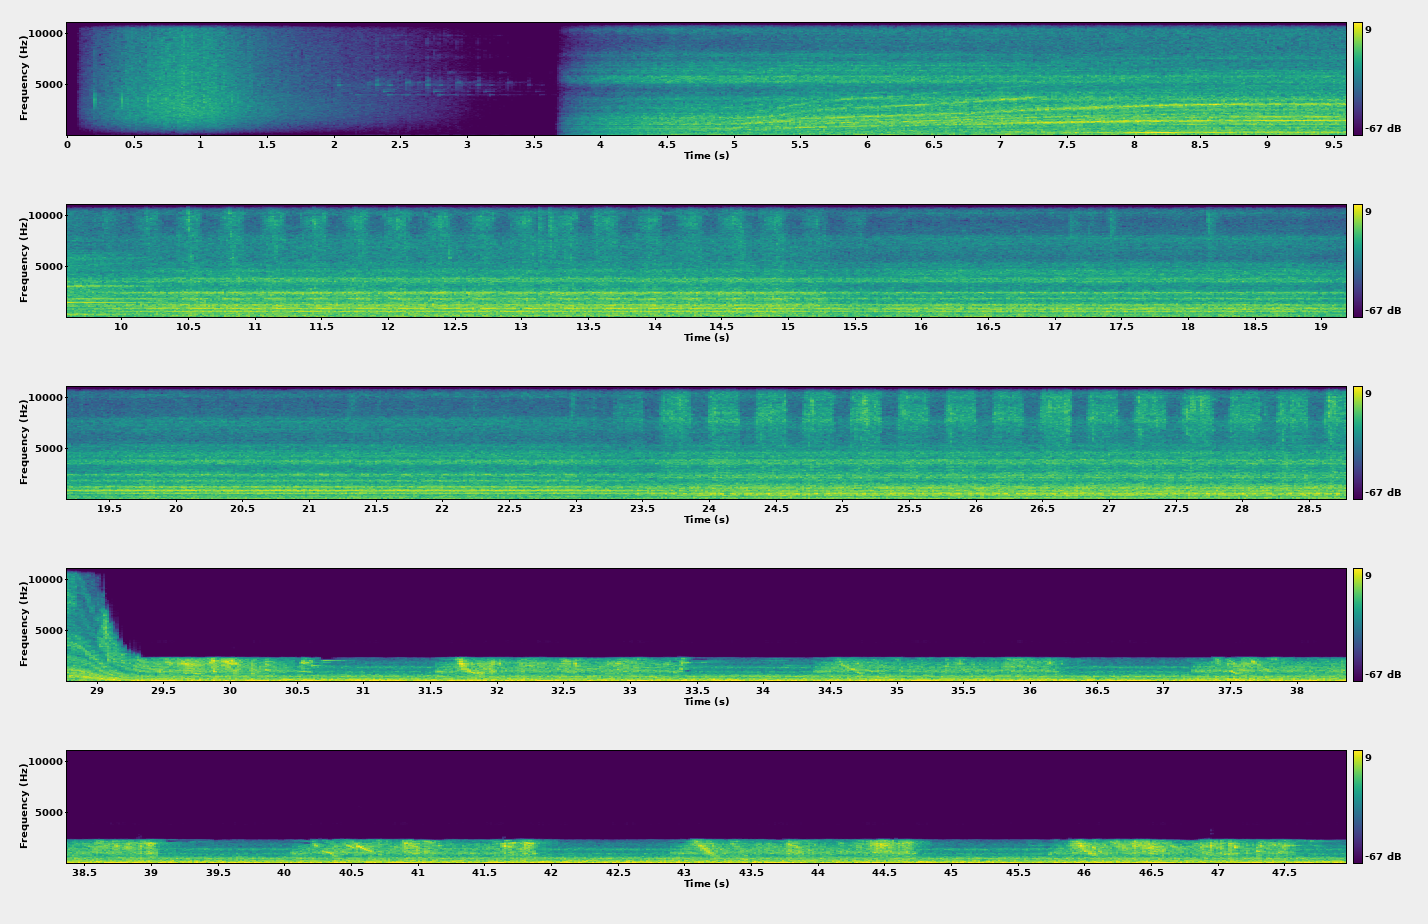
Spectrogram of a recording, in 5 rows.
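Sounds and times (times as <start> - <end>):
lathe motor whine: 3.7 - 29.5.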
